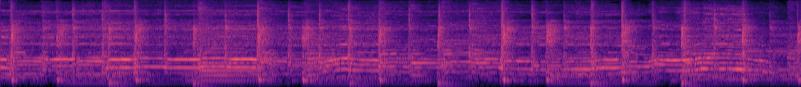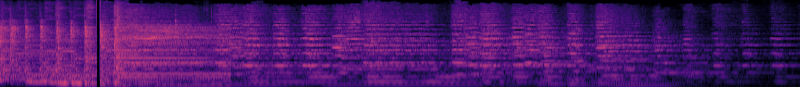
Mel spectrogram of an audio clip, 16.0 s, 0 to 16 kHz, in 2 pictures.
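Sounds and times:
electronic drum beat: 0:00.0 - 0:10.3
electric guitar melody: 0:00.0 - 0:12.4.

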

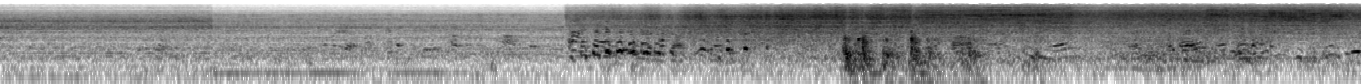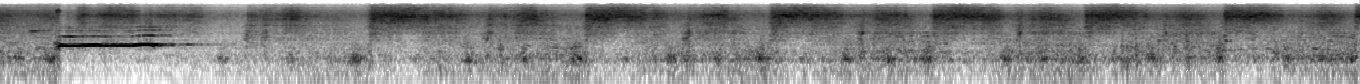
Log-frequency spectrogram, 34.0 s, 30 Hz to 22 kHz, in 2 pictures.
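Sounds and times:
steam locomotive chuffing: 0:00.0 - 0:34.0
steam locomotive whistle: 0:17.4 - 0:19.8.

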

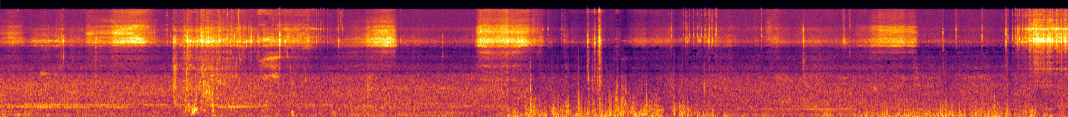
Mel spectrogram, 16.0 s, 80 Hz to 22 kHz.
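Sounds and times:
faint steady hum: 0:00.0 - 0:16.0
water lapping against boat: 0:01.4 - 0:06.0
wind on microphone: 0:07.4 - 0:16.0.

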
